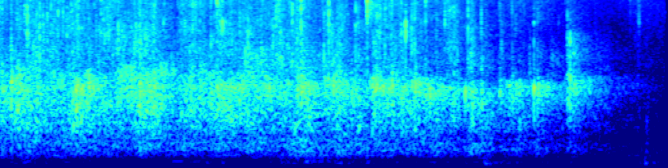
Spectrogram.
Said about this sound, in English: Thank you, Bell Choir. If you enjoyed the Bell Choir today, would you just give them a round of applause?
